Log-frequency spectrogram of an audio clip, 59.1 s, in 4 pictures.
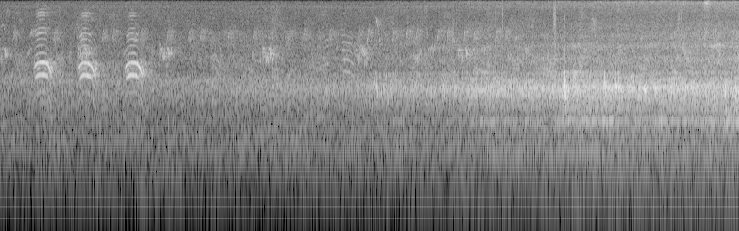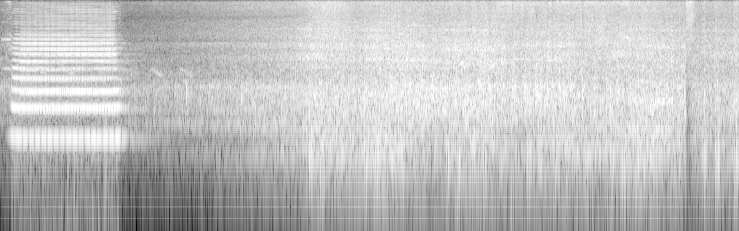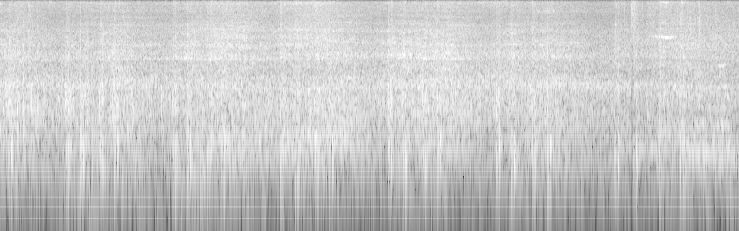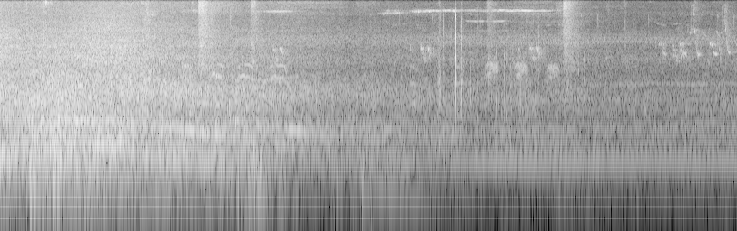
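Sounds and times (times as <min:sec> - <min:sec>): train horn: 0:14.8 - 0:17.8
train wheels clattering over joints: 0:20.8 - 0:36.5, 0:37.2 - 0:43.8.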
